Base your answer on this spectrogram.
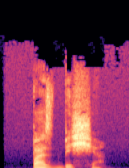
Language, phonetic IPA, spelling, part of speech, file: Russian, [ˈpaz(d)bʲɪɕːə], пастбища, noun, Ru-пастбища.ogg
- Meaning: inflection of па́стбище (pástbišče): 1. genitive singular 2. nominative/accusative plural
